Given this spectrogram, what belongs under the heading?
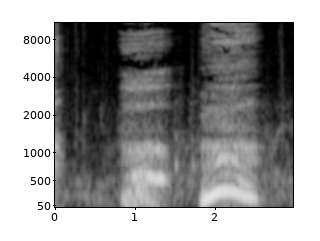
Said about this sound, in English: Why are we gasping?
